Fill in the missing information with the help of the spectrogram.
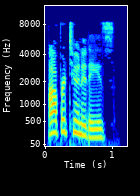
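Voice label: "opportunities", British English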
